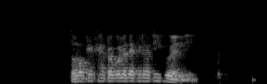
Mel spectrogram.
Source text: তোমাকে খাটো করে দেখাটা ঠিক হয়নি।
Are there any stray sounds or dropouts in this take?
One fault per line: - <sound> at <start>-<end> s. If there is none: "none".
- whoosh at 2.1-2.3 s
